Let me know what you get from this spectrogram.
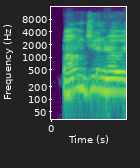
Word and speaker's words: Bong Joon-ho: Bong Joon-ho. Is that am I saying it? I said it. Yep. Bong Joon-ho is the director, the writer, the producer.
